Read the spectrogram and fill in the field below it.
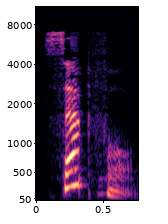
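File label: "sapful", British English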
